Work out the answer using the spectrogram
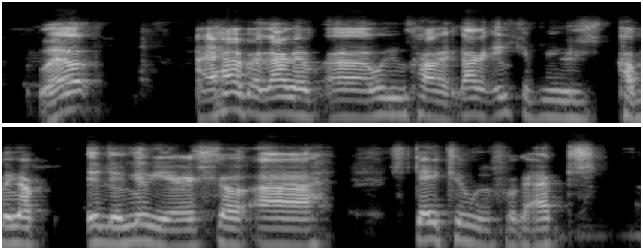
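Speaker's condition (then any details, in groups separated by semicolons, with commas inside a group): Cerebral palsy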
